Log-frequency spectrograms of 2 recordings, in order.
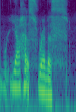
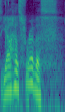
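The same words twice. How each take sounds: The two takes are said the same way.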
